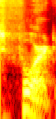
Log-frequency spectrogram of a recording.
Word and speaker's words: forte: uh the uh uh it's mispronounced a lot because people see that e but there are a lot of Silent e's in uh in French and if if you go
